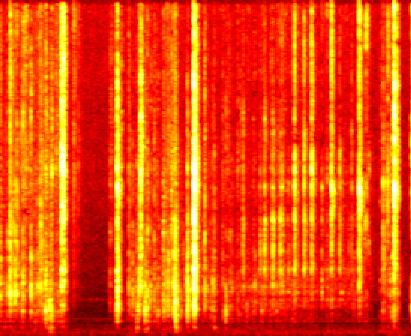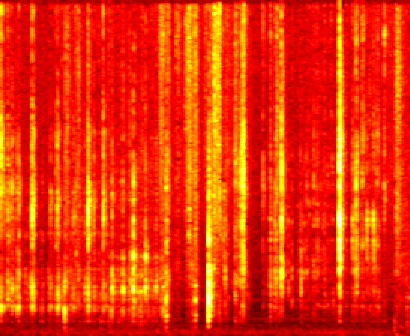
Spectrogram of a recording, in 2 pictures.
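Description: Faint, irregular light clicks and taps of screws and a screwdriver being handled while a scooter's seat hinge is fastened back onto its plastic body.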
